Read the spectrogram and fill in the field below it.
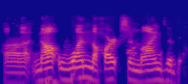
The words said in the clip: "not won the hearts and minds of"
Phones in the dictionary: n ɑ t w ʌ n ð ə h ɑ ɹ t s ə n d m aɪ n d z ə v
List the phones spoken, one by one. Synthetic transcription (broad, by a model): n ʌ t w ʌ n ð ə h ɑ ɹ t s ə n m aɪ n d z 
